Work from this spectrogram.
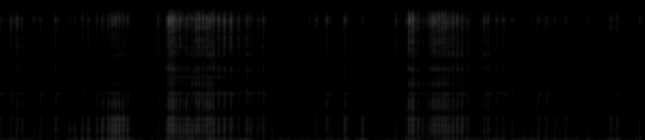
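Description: An empty, hollow, ribbed steel tin can is tapped with fingertips while fingernails scratch across its ribs. Quick, dry taps with almost no ring are heard, along with bright, rasping scrapes that swell into two louder bursts.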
